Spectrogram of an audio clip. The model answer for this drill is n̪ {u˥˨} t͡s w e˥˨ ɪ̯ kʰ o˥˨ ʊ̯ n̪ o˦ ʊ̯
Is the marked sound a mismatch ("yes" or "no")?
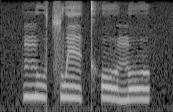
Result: no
